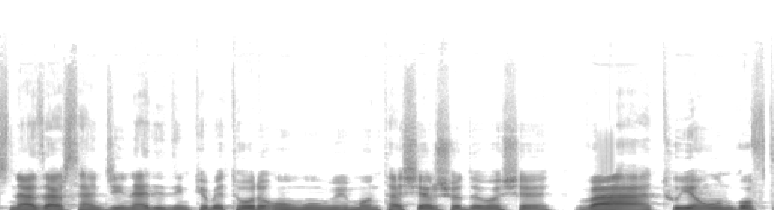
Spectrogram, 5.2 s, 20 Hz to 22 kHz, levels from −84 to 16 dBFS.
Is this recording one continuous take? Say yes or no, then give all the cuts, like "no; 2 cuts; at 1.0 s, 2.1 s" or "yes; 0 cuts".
yes; 0 cuts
